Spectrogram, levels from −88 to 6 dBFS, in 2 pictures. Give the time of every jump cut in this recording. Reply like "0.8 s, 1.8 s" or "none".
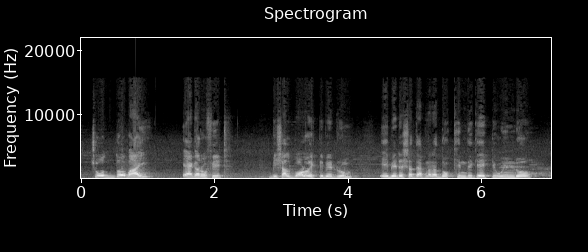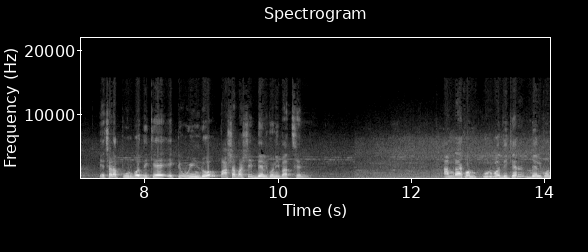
11.1 s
